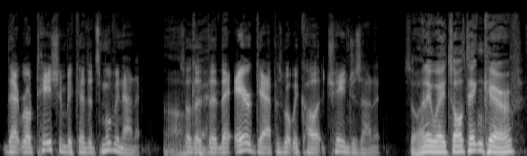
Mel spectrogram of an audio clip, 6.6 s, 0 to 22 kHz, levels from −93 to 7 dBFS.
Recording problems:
none

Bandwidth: 15 kHz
